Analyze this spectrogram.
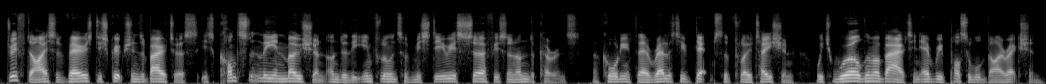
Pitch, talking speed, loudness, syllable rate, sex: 120 Hz, 205 wpm, -23 LUFS, 5.6 syllables/s, male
